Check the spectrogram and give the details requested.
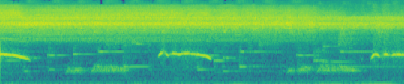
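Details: Morning spotted dove at a bird garden in Ba Vì, Hanoi, northern Vietnam: low, muffled coos recur between clear, gliding whistled notes, all over a constant high-pitched insect hum.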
